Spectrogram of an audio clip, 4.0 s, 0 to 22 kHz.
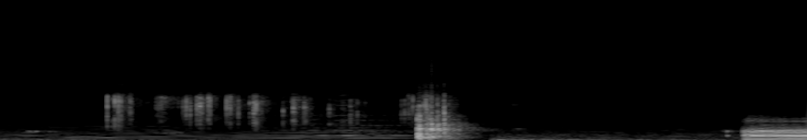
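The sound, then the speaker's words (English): Three six-sided dice (3d6) are rolled for damage: they rattle in a quick run of bright, light clicks, then land with a single sharper clatter. A short quiet gap follows before a voice starts speaking at the end. “And since that does not require any kind of save, go ahead and just roll for the damage.”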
